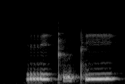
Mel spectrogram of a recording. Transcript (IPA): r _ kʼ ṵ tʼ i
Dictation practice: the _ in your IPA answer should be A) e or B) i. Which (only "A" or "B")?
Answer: B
